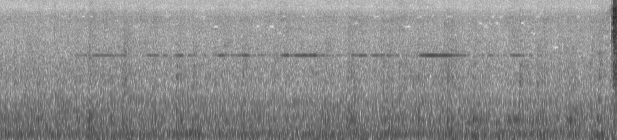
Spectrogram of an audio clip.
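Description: A faint high-pitched electronic beep repeating on and off for about four seconds, over a steady low background hum.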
